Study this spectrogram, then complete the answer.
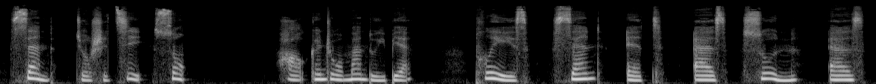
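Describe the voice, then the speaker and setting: A woman teaching English vocabulary, who spells out words and reads example sentences slowly for learners to repeat. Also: on the high side, mellow, husky, no room sound, studio quality. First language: Chinese. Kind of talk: vocabulary lesson narration.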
